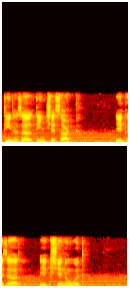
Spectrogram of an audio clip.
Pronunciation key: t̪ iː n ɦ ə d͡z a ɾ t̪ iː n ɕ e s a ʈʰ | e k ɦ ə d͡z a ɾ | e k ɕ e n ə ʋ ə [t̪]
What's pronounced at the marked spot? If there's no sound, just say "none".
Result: d̪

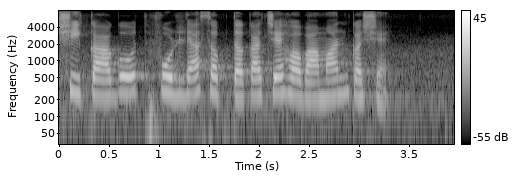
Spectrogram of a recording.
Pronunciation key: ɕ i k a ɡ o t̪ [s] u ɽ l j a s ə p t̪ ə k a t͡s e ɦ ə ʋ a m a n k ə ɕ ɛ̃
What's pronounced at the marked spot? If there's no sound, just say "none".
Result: f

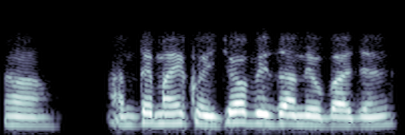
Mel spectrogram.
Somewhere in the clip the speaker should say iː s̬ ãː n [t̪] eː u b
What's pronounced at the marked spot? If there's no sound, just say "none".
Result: d̪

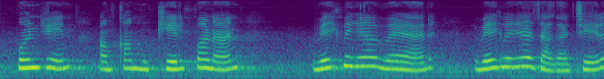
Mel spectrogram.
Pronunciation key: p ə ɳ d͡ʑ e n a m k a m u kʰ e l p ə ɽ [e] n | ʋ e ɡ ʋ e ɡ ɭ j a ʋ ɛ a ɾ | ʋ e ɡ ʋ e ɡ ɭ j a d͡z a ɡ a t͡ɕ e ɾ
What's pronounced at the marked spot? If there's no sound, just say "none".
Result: a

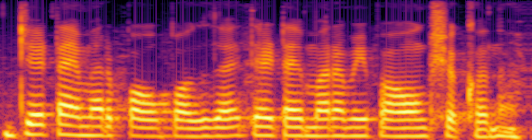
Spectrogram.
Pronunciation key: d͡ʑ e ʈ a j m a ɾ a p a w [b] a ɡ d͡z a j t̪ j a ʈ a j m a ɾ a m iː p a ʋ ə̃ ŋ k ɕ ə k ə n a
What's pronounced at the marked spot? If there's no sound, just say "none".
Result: p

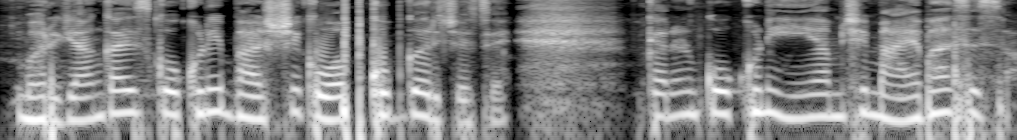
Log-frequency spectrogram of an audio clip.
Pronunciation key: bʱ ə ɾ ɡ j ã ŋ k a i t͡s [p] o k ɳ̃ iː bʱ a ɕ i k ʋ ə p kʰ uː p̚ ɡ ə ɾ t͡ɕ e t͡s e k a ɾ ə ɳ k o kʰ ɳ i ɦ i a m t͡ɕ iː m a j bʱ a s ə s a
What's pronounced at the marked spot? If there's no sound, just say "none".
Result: k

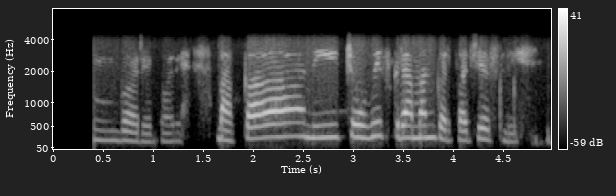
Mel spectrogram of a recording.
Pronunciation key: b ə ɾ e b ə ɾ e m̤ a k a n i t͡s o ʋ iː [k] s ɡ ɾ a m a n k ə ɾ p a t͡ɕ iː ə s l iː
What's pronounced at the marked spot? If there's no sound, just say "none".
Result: none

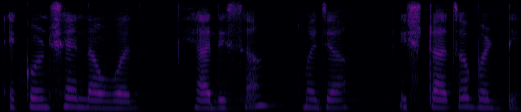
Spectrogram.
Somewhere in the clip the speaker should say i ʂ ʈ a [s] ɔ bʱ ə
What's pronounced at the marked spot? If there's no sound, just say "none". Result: t͡s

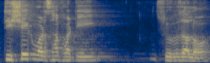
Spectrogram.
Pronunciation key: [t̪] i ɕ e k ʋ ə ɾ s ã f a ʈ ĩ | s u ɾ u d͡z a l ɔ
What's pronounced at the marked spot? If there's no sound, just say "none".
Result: t̪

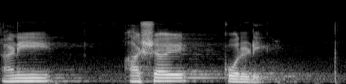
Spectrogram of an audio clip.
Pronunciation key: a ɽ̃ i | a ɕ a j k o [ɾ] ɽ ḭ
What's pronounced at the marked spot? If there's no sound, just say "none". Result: ɾ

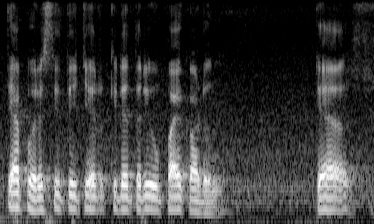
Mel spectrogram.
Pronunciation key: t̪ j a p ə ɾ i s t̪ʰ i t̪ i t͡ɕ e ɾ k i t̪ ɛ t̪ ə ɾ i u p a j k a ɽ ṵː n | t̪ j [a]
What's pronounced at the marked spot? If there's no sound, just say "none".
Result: a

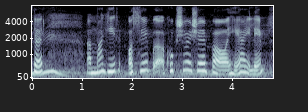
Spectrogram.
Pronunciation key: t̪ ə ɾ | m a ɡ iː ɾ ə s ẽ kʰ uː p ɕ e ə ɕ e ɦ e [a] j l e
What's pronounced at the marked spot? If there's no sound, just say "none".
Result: a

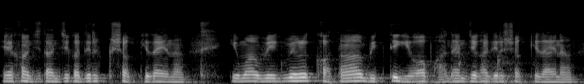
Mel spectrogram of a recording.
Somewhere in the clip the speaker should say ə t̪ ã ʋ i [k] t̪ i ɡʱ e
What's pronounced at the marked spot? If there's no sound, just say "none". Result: k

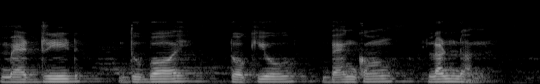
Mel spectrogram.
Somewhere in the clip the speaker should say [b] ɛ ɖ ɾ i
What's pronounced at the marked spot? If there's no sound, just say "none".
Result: m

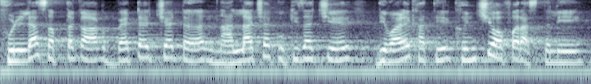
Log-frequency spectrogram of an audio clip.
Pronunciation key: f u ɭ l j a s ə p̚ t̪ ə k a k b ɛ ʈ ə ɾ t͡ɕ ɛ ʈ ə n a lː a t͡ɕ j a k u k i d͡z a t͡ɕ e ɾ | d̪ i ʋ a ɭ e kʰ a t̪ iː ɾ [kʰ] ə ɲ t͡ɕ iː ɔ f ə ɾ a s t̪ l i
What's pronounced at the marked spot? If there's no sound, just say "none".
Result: kʰ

